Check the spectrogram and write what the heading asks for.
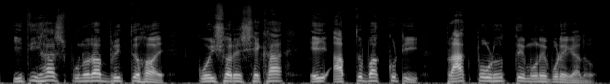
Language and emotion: Bengali, neutral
